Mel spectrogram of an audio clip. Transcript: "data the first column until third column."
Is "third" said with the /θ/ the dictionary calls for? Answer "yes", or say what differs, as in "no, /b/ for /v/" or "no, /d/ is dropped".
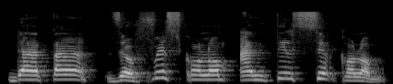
no, /s/ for /θ/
